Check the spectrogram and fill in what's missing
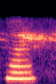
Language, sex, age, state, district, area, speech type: Odia, female, 45-60, Odisha, Sambalpur, rural, conversation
